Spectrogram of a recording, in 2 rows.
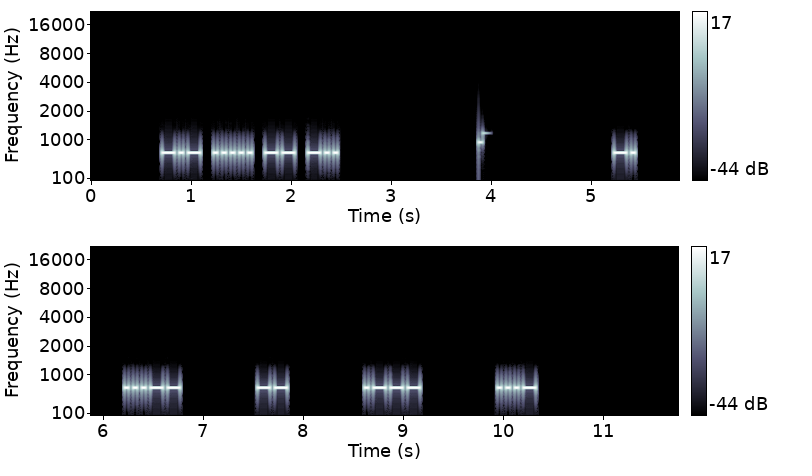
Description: Morse code, heard as a keyed tone, about 28 wpm, spaced as for 13 wpm, 700 Hz. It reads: K5MD N3MJV
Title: USA Call Signs - 6x Character Spacing - 28wpm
